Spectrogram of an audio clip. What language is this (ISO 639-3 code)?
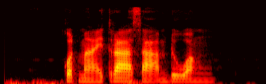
tha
